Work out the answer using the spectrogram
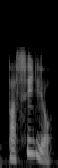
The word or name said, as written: pasillo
